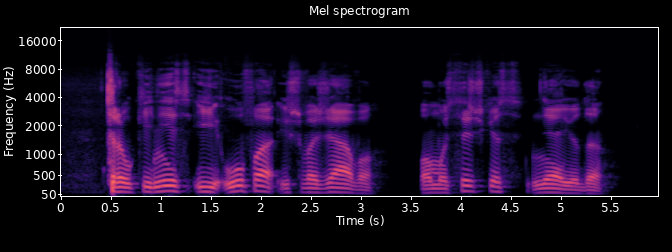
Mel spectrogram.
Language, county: Lithuanian, Vilnius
